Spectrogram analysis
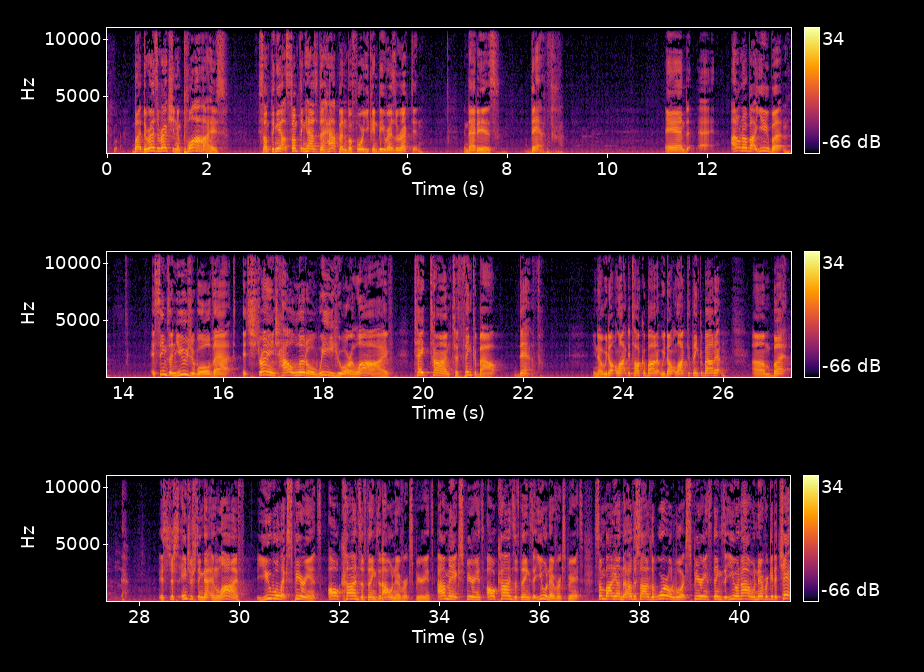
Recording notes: sermon delivered to Cottondale Baptist Church on Easter Sunday, 4/21/19 AM.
